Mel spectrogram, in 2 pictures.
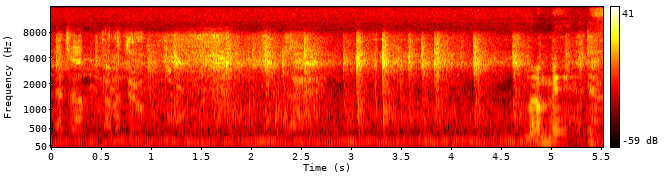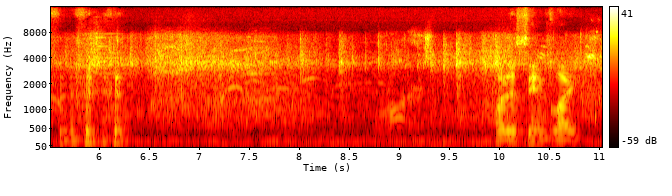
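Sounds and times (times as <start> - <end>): action sound effects: 5.8 - 11.0.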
